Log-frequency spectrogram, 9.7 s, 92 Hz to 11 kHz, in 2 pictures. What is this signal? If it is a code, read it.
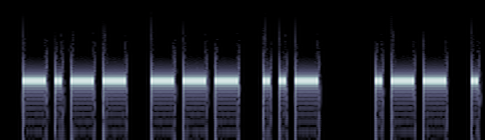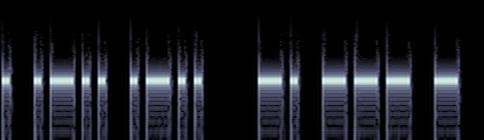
Morse code, heard as a keyed tone, about 15 wpm, 700 Hz. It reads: YOU WILL NOT
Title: Sentences from Top 1100 Words 15wpm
